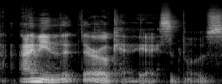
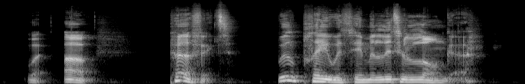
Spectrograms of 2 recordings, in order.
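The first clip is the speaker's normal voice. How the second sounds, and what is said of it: Imitates a British man's voice. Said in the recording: “And then the British man goes, you want to say this? ... Thank you for that impersonation.”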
